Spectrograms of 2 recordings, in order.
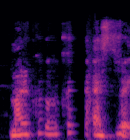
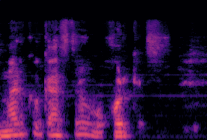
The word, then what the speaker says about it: Marco Castro: ask people to like no that's marco castro is not my name my name is marco castro so um those of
